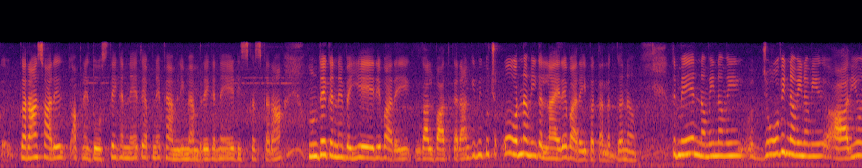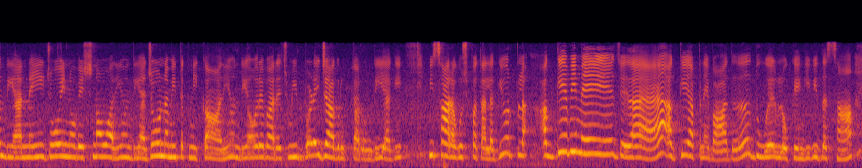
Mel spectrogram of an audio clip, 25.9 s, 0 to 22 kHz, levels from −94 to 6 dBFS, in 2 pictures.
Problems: none marked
